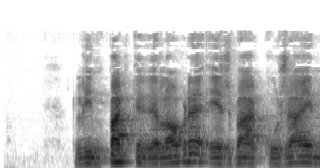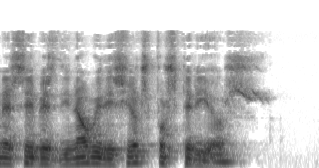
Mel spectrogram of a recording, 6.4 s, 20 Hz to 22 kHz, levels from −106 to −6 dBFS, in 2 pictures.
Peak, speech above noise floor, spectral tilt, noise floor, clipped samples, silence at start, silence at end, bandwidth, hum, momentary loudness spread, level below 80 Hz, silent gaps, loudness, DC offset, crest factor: -2 dBFS; 55 dB; -5.5 dB/octave; -80 dBFS; under 0.1%; 0.75 s; 0.6 s; 11.5 kHz; none; 13 LU; -56 dBFS; none; -25 LUFS; under 0.1%; 24 dB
